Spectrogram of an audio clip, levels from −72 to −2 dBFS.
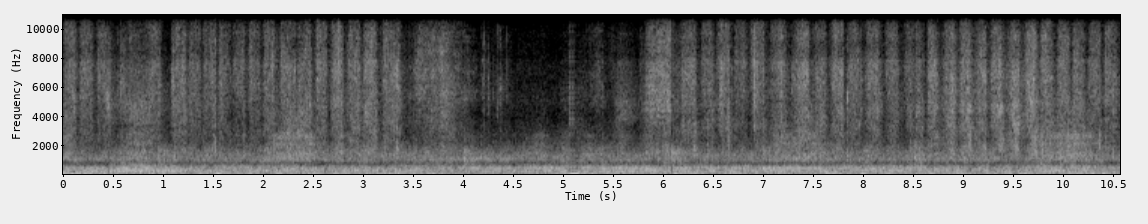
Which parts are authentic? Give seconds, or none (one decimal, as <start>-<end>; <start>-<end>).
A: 0.0-10.6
